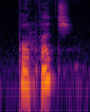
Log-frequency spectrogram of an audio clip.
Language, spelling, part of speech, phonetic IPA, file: Polish, porwać, verb, [ˈpɔrvat͡ɕ], LL-Q809 (pol)-porwać.wav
